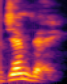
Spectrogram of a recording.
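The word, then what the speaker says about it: djembe: So with hip hop, we were able to use the Jimbe.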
